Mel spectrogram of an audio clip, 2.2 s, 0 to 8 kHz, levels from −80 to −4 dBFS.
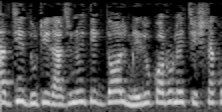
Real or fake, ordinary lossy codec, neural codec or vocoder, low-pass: real; none; none; 7.2 kHz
